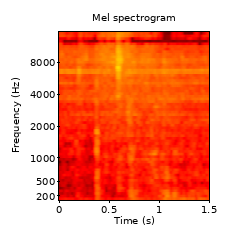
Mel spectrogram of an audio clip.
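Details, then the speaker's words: Mahindra Scorpio-N diesel, cold start at about -20°C overnight after heavy snow in Lahaul Valley, heater element cycled first: low rumble builds after a brief crank and settles to a steady idle, starting first time; normal cold start. "एक ही बार में start हो गया"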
